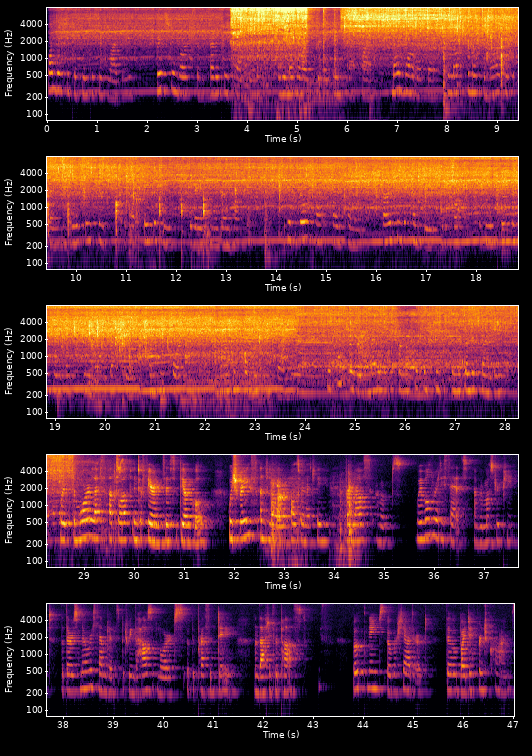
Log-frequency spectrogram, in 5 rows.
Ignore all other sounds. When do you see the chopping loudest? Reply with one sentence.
The volume of the chopping peaks at 9 seconds.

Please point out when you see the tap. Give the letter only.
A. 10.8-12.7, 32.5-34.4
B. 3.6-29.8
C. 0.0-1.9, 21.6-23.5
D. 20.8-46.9
B.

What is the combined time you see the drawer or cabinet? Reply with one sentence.
The drawer or cabinet can be heard for 4 seconds in total.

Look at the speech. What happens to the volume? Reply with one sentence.
The loudness of the speech goes up, then down.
